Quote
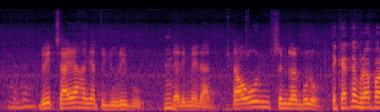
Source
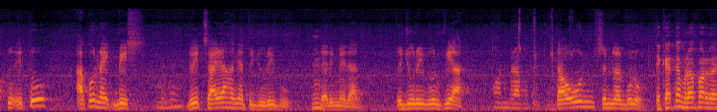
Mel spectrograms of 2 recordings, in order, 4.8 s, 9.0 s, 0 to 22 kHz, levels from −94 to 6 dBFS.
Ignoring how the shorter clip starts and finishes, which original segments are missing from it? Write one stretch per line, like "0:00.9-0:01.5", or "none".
0:04.6-0:06.8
